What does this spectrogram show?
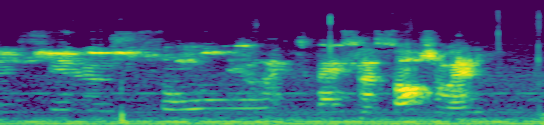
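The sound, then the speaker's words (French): A voice comes through a thin, tinny phone line during a call, the speaker's own speech doubled by a faint delayed echo of itself over a low steady hum. “Je m'entends en double. Ça fait de l'écho.”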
